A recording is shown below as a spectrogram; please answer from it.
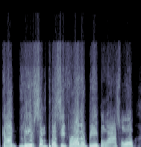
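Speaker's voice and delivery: high, loud mock outrage at a rival; mock outraged yell. To the ripped Australian firefighter, mock outraged yell. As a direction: yell it like a jealous friend. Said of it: "I'm like".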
